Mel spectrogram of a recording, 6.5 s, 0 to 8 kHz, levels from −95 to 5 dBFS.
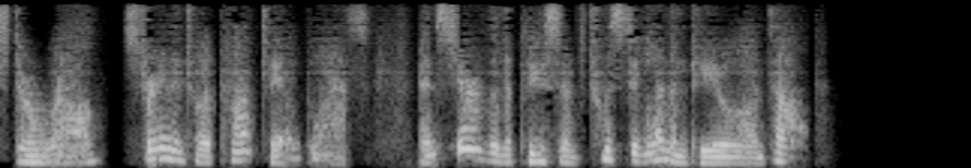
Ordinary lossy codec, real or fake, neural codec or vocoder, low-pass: MP3, 32 kbps; fake; codec, 44.1 kHz, 0.9 kbps, DAC; 7.2 kHz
